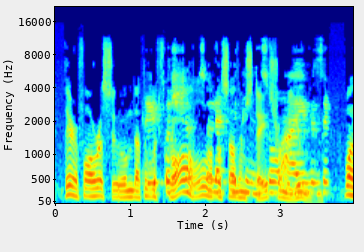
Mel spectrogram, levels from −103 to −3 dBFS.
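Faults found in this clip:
Periodic USB or driver dropouts, 0.86–3.84 s: short regular ticks in the speech, evenly spaced about 1.00 s apart, roughly four in all. Each skips a couple of milliseconds of audio outright. Probable cause: a recurring task stalling the USB bus or audio driver.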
